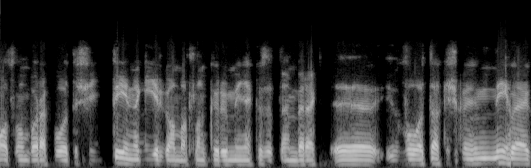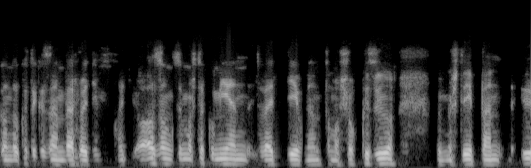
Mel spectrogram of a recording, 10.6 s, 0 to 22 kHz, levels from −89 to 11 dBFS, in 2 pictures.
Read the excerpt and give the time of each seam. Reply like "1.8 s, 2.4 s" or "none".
1.1 s, 3.2 s, 5.1 s, 6.4 s, 7.0 s, 7.9 s, 8.3 s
